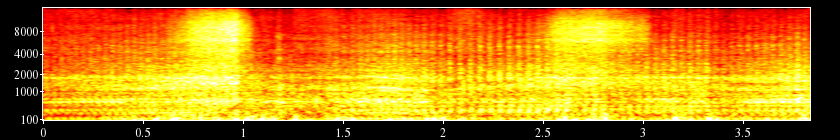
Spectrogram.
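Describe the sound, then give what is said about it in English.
A KLR650 motorcycle, called Eric, drones loudly and steadily with a rough, rumbling low end, rising in two brief surges of higher-pitched roar as the throttle opens and it speeds up. “Shield on. Speed up, because there's a giant truck behind you that's probably going to run you over.”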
